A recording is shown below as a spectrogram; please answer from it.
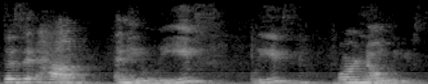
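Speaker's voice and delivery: over-enunciate for beginner English learners; kids show host. Shown as a demonstration. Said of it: "But I want to do one with you".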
